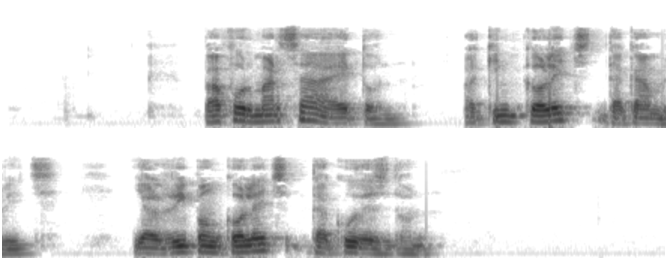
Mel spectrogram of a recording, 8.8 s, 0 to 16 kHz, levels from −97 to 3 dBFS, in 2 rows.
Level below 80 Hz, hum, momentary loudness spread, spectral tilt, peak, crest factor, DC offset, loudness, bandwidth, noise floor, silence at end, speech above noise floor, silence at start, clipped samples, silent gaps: -62 dBFS; none; 17 LU; -5 dB/octave; -10 dBFS; 18 dB; under 0.1%; -27 LUFS; 8.4 kHz; -88 dBFS; 1.6 s; 61 dB; 1.35 s; under 0.1%; none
